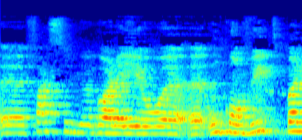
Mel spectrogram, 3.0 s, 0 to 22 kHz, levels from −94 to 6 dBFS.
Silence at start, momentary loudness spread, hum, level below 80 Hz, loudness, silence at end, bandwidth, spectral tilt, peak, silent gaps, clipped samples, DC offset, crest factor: 0 s; 11 LU; none; -68 dBFS; -24 LUFS; 0 s; 13 kHz; -5.5 dB/octave; -8 dBFS; none; under 0.1%; under 0.1%; 16 dB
